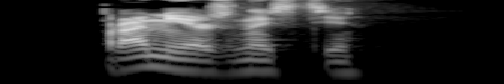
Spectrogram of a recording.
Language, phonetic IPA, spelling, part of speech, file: Russian, [prɐˈmʲeʐnəsʲtʲɪ], промежности, noun, Ru-промежности.ogg
- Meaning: inflection of проме́жность (proméžnostʹ): 1. genitive/dative/prepositional singular 2. nominative/accusative plural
